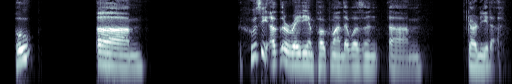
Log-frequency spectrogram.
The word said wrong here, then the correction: Gardevoir: I said her name wrong. My God. – Gardevoir? – Yeah, sorry, Gardevoir. Well, who's Steelix, the other one? – Steelix and Sneasler.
